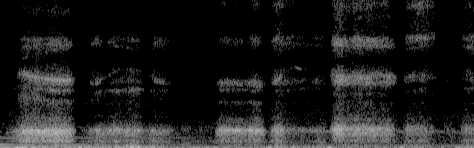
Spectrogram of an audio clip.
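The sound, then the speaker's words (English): A voice imitates a movie killer's heavy breathing with a few harsh, wheezy, panting breaths that rise and fall in separate bursts, separated by short quieter gaps, fairly soft throughout. “the killer, who sounds like he's heavy breathing”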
